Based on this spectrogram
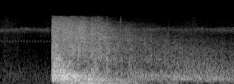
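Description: A single distant gunshot gives a sharp, loud crack about half a second in, followed by a long rumbling tail that slowly fades to the end. There are no voices.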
